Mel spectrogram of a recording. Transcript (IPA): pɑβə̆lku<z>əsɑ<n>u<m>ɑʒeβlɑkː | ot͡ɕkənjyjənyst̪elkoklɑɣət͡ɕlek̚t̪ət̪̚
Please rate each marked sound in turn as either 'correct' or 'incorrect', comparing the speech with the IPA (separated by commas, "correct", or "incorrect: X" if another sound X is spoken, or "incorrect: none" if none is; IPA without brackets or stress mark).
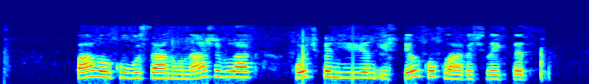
incorrect: ɣ, correct, incorrect: n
